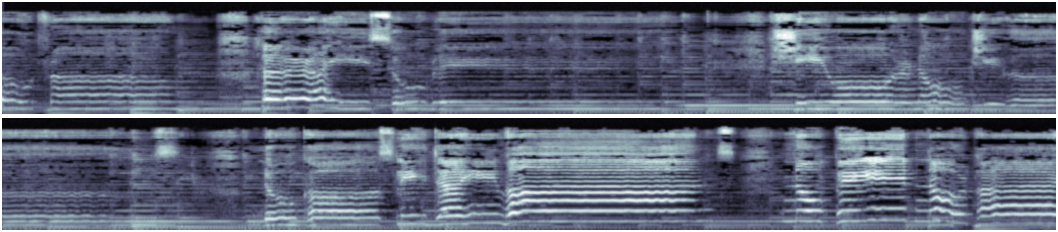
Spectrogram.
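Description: A woman singing a slow Irish folk ballad, accompanied by her own acoustic guitar, with a long held note a few seconds before the end.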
